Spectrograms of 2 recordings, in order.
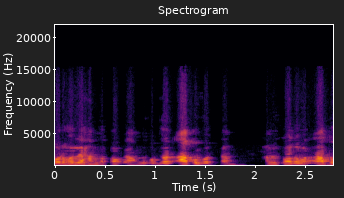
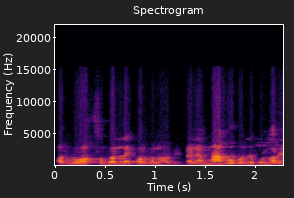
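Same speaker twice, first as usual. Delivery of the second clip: normal talking voice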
